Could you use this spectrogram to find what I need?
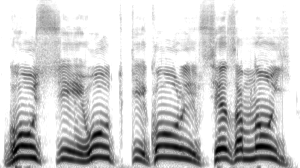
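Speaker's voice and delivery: high calling out to the birds; rallying goose shout; gander's call. A narrator's reading. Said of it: "закричал".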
